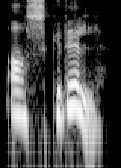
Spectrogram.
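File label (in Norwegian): "askrell", Hemsedal dialect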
